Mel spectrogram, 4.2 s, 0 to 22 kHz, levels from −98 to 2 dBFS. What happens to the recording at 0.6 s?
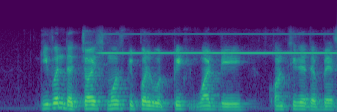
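From 0.59 to 0.65 s there is a lost packet rebuilt from error correction: about 40 ms of speech, which fits two lost 20 ms packets, is played from the low-bitrate copies carried in the following packets. There is no gap, but that stretch sounds rougher and noisier.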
